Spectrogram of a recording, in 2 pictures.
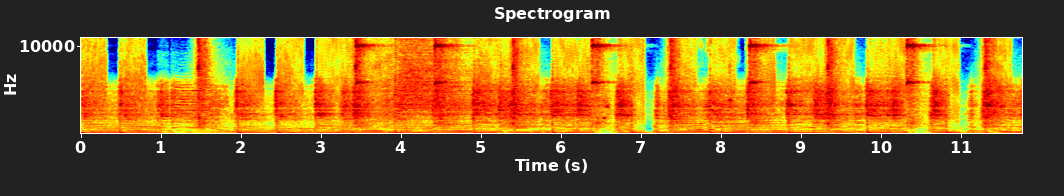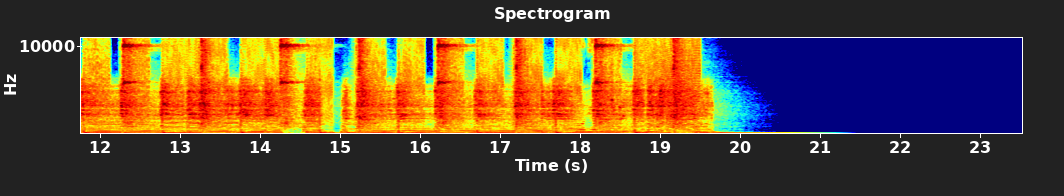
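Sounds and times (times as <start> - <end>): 
sport promo rock music: 0.0 - 20.3.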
